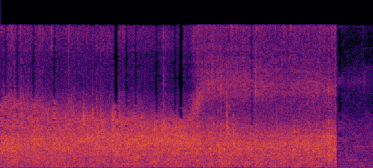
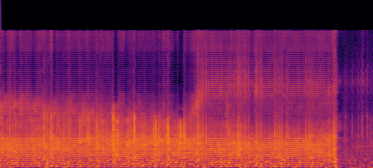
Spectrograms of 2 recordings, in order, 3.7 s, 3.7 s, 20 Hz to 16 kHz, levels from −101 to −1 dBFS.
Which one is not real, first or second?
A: second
